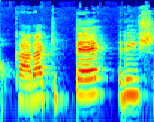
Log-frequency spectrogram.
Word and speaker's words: caracteres: E outra, a tonicidade vem pra cá, ó, caracteres, não tem acento gráfico, mas o timbre aqui é aberto e a sílaba forte está aqui.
